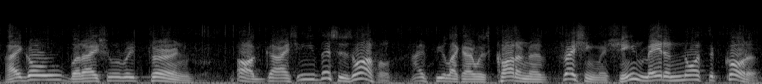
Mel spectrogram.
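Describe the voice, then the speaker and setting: Lively, hapless young man, dull radio sound. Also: on the high side, moderate pace. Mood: dismayed. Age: young adult. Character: hapless, mild, wry young younger brother. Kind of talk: 1940s radio acting. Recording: dull, noisy 1940s radio recording.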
